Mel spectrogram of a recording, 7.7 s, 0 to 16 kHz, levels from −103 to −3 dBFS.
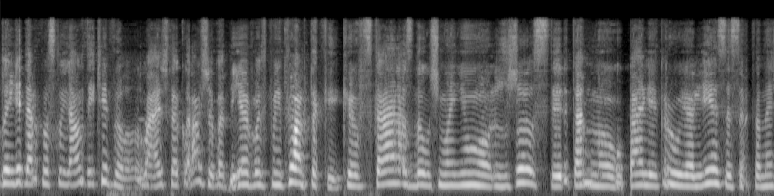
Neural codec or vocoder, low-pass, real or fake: codec, 24 kHz, 0.9 kbps, WavTokenizer, medium music audio release; 10.8 kHz; fake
